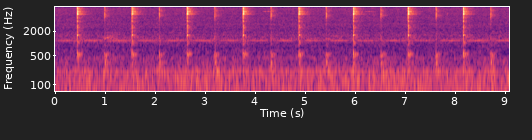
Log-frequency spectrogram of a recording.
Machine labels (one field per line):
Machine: valve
